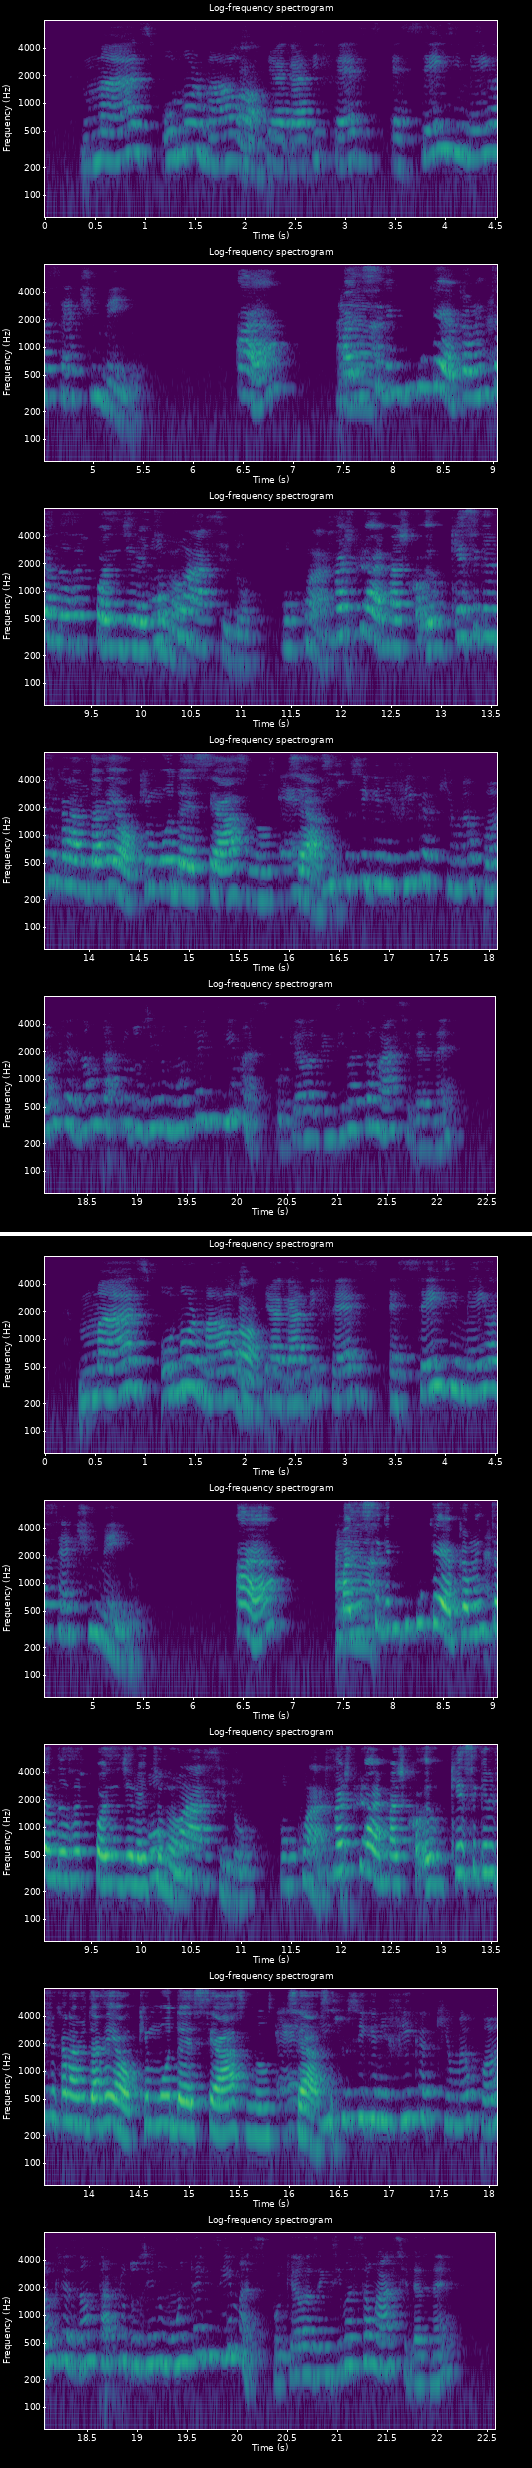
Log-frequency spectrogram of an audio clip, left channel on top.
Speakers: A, on the right; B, on the right.
A: mas o normal
B: Ah,
A: de pH de fezes é 6,5 a 7,5.
B: ah, é?
A: Ah,
B: Mas isso significa o quê? É Porque eu não entendo
A: é
B: essas coisas direito,
A: pouco
B: não.
A: ácido, pouco ácido.
B: Mas, tá, mas co- o que significa na vida real? O Que muda esse ácido, não
A: É,
B: esse ácido?
A: isso significa que o meu pâncreas não está produzindo muitas enzimas, porque as enzimas são ácidas, né?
